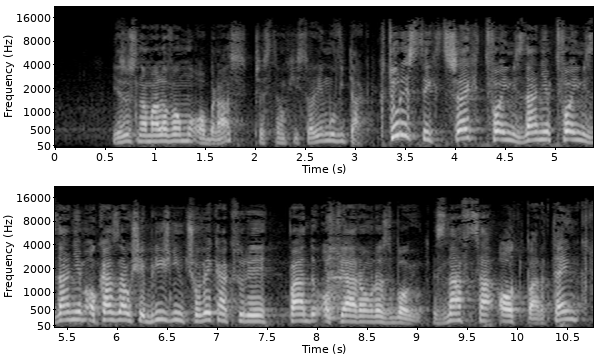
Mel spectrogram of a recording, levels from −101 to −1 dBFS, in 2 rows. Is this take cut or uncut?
cut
